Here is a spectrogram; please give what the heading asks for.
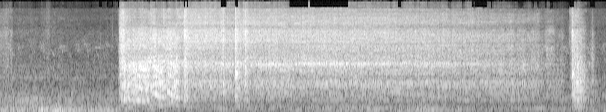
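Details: Green vehicle bought used that would not start: a brief start attempt gives a loud steady churn for several seconds, then dies with no running engine. It is a no-start, and the vehicle was said to need a new starter.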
